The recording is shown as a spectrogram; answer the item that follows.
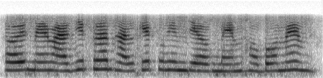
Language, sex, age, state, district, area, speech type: Assamese, female, 60+, Assam, Nagaon, rural, conversation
